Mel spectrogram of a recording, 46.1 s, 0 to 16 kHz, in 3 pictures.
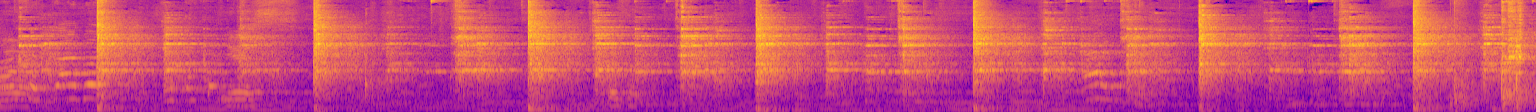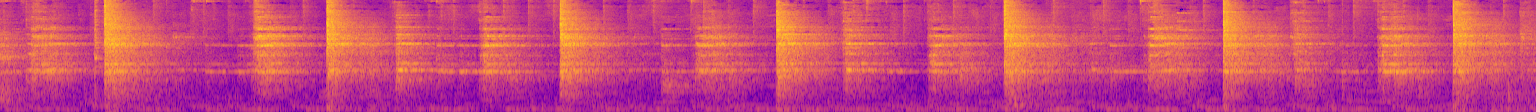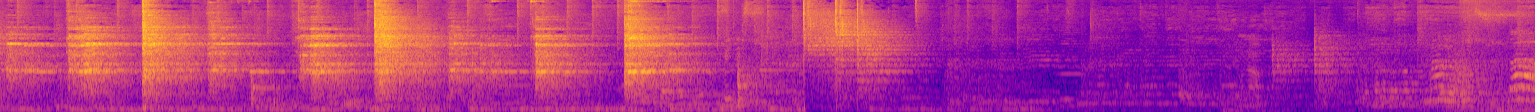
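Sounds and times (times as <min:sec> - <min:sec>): background music: 0:00.0 - 0:46.0
weights clanking on floor: 0:03.2 - 0:38.6.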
